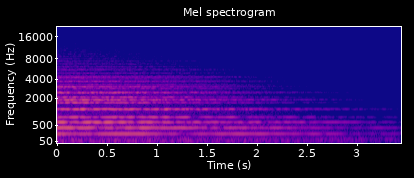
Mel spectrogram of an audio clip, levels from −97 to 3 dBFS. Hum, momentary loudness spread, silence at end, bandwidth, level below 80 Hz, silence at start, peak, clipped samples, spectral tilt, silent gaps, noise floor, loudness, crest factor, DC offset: none; 21 LU; 0.4 s; 16 kHz; -74 dBFS; 0 s; -32 dBFS; under 0.1%; -4 dB/octave; none; -74 dBFS; -47 LUFS; 16 dB; under 0.1%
